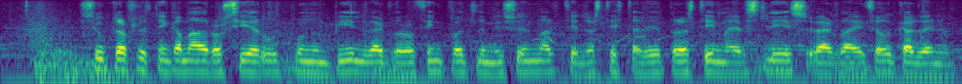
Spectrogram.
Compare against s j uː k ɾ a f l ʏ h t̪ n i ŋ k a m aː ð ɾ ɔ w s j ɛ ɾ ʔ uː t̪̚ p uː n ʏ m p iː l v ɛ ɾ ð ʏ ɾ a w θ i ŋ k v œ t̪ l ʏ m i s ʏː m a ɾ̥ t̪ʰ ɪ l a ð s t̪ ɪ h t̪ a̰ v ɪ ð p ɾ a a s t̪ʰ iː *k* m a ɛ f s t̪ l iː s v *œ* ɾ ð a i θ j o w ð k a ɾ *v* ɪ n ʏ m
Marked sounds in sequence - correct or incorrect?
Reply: incorrect: none, incorrect: ɛ, incorrect: ð

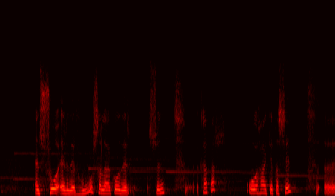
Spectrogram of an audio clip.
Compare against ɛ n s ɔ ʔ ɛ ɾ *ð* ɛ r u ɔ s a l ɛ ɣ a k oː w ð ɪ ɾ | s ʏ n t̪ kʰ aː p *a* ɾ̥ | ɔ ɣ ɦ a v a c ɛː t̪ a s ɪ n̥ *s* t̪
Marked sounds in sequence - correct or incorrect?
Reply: correct, correct, incorrect: t

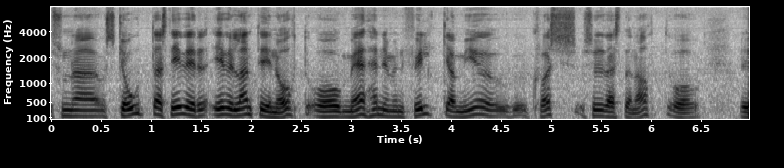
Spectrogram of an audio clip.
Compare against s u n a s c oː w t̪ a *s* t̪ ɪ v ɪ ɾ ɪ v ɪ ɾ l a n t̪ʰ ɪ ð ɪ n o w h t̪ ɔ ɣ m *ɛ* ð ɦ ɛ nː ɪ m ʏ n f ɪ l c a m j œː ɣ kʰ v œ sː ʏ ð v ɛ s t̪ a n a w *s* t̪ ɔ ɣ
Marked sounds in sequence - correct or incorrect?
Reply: correct, correct, incorrect: h

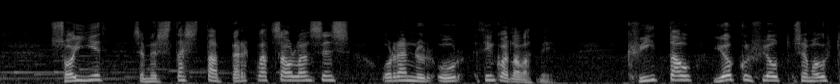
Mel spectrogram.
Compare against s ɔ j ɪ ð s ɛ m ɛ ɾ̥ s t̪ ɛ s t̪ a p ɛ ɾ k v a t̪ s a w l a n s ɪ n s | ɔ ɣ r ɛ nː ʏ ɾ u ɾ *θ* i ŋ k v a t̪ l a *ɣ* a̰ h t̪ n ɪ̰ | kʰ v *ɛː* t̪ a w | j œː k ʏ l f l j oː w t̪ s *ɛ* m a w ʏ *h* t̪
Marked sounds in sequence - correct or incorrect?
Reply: correct, incorrect: v, incorrect: iː, correct, correct

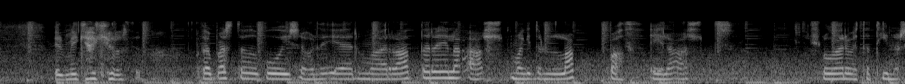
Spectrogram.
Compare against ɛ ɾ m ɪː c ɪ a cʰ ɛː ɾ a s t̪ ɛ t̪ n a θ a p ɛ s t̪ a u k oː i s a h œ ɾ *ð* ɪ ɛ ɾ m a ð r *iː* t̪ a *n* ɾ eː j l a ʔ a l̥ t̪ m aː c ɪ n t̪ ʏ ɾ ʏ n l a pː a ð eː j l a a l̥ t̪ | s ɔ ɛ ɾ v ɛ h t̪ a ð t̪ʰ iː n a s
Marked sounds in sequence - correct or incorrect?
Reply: correct, incorrect: aː, incorrect: none

